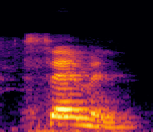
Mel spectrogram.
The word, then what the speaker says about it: salmon: go in the L the L is silent do you notice that why salmon it's pronounced seven right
